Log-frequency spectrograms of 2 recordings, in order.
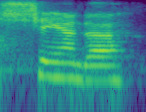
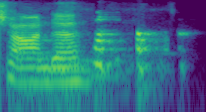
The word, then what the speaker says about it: Shonda: It's still not Shanda. It's Shonda. Easy. Shonda. I told you hard. So Like, hard to learn. think of it like it was spelled with an SH.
